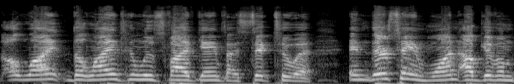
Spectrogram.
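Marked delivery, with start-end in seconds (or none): none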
